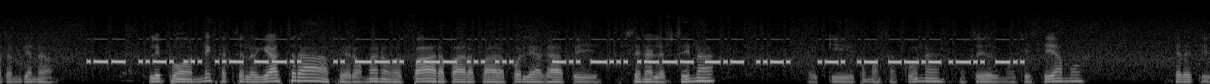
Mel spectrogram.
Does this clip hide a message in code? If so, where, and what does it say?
Yes: Morse code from 0.8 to 10.3 s, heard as a keyed tone, hand-sent with a bug key, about 34 wpm, 1060 Hz, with speech in Greek. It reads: WFSUZ IZWSS DBJKF RAQLD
